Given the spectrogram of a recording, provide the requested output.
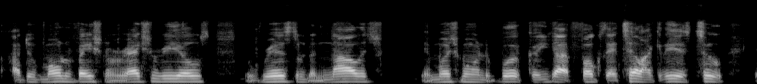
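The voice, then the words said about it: Country Southern US accent. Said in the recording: “y'all understand my accent, I'm country in this thing”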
